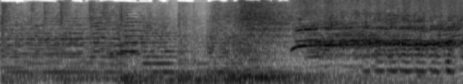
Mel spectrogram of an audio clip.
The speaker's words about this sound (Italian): C'è sempre questo cavallo, sempre il cavallo di Francesco che è il nostro fonico.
